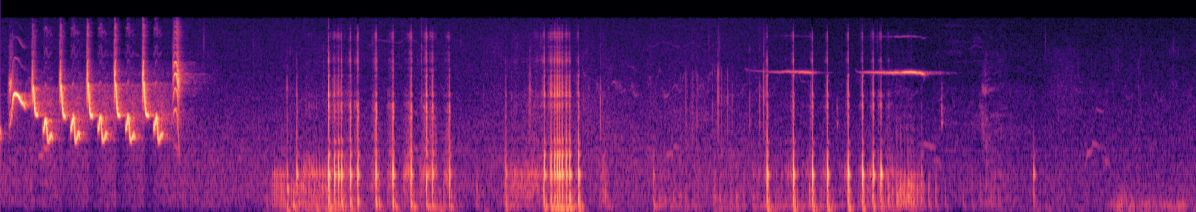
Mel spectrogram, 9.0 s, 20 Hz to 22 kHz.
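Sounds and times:
Common nightingale Luscinia megarhynchos song: 0.0 - 1.5, 4.4 - 8.8.

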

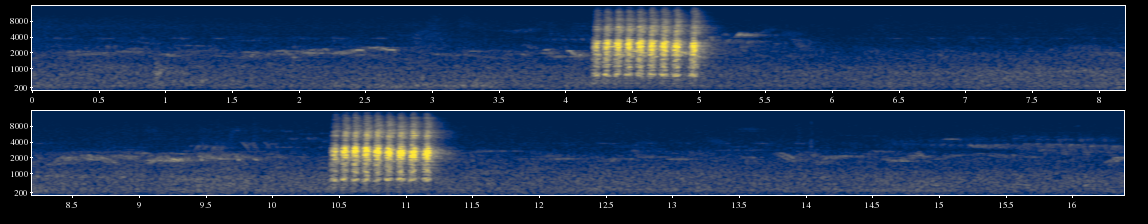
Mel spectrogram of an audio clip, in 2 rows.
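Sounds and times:
faint background bird sounds: 0.0 - 16.3
Eurasian magpie Pica pica rasping rapid-fire chatter: 4.2 - 5.1, 10.4 - 11.4.

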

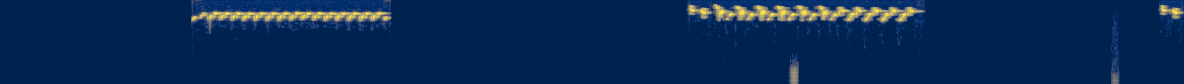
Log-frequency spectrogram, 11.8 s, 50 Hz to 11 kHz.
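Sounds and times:
European goldfinch Carduelis carduelis song with trill and twittering: 1.9 - 3.9, 6.9 - 9.2, 11.6 - 11.8.

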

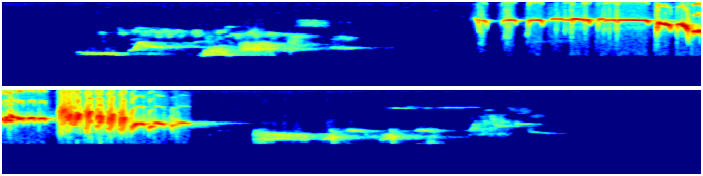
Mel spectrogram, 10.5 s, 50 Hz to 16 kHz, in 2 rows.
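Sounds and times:
European robin Erithacus rubecula singing: 0.6 - 2.8, 3.6 - 9.4.

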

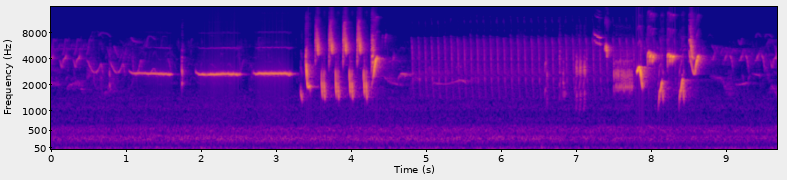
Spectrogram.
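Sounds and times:
common nightingale Luscinia megarhynchos singing: 0.0 - 9.6.

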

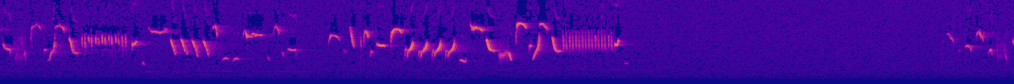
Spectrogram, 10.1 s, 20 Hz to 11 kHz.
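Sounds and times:
Eurasian wren Troglodytes troglodytes twittering and trilling: 0.0 - 6.3, 9.5 - 10.1.

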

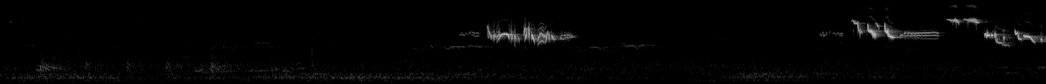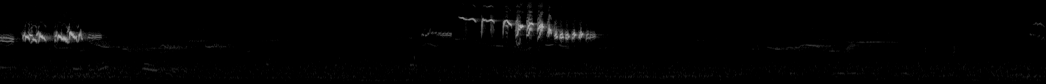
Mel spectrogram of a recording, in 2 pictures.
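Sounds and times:
European robin singing: 4.3 - 6.5, 8.2 - 11.8, 14.7 - 16.5.

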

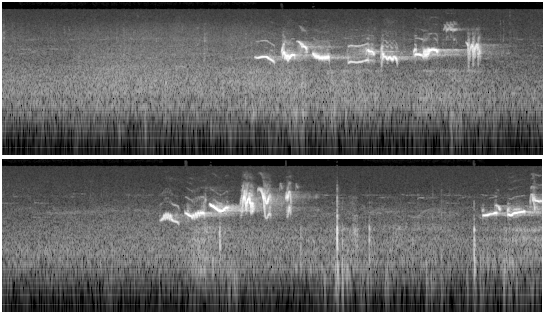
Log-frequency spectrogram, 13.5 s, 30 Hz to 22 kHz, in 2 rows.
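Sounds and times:
soft background hiss: 0.0 - 13.5
common blackbird Turdus merula song: 3.1 - 13.5.

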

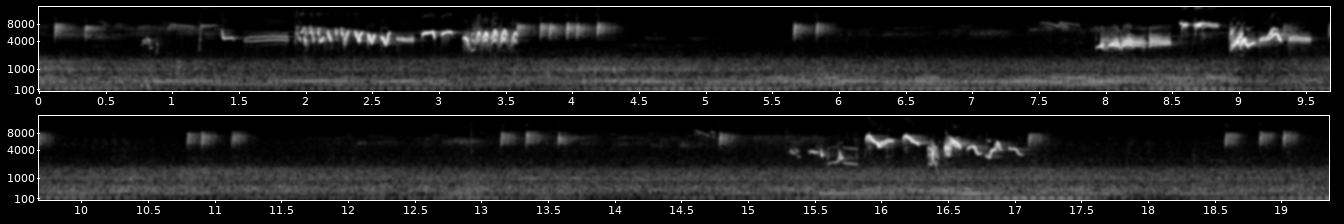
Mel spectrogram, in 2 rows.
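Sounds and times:
European robin Erithacus rubecula singing: 0.2 - 4.6, 7.5 - 9.8, 13.1 - 17.4.

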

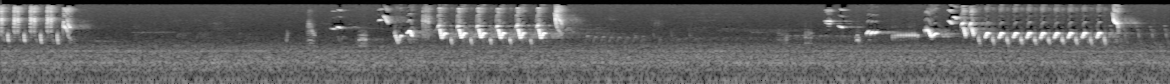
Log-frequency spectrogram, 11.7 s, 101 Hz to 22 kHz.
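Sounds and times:
common nightingale singing, Luscinia megarhynchos: 0.0 - 11.6.

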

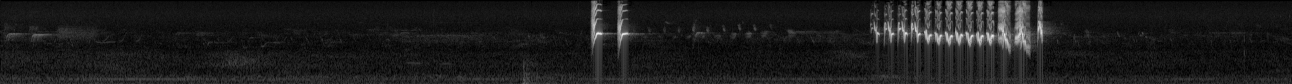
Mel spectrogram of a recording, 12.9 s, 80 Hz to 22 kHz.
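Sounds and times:
common chaffinch Fringilla coelebs song: 5.9 - 6.5, 8.7 - 10.6.

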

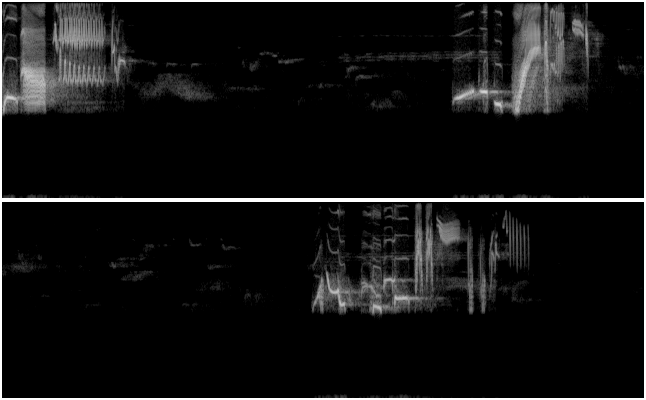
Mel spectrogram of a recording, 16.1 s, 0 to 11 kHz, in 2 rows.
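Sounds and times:
Eurasian blackbird Turdus merula singing: 0.0 - 11.0, 11.9 - 14.7.

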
